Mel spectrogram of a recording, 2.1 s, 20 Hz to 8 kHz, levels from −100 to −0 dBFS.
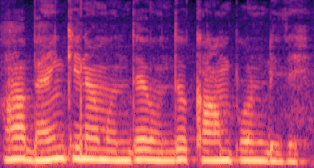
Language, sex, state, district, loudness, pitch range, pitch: Kannada, male, Karnataka, Bangalore, -12 LUFS, 165-180 Hz, 170 Hz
